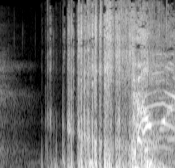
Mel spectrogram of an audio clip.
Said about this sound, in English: Shh, ASMR garlic toast.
